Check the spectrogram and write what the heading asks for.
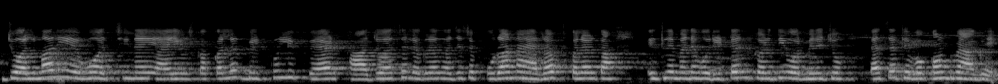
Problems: background sounds at intervals, background conversations at intervals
